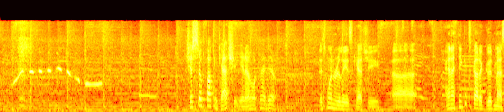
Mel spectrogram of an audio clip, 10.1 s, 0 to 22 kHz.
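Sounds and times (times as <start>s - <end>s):
faint music: 0.0s - 10.0s
person whistling a short lively tune: 0.2s - 2.2s
speech: 3.8s - 5.7s, 6.4s - 10.0s.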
